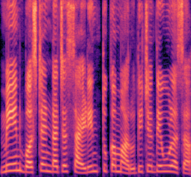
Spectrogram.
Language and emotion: Goan Konkani, neutral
